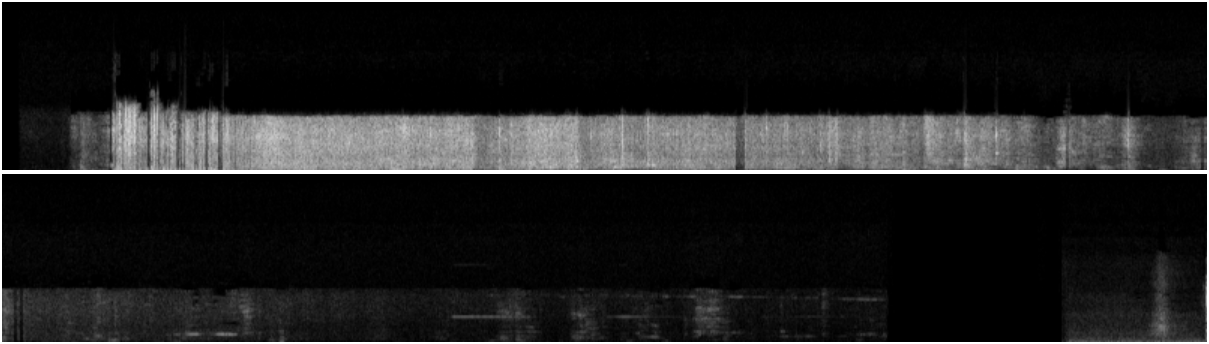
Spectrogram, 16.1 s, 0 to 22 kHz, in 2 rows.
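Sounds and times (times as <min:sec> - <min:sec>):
explosion rumble with sharp cracks: 0:00.7 - 0:04.0.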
